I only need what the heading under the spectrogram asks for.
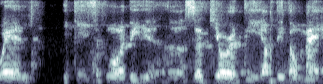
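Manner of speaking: clumsy, really bad put-on French accent. Player voicing Abdul, who attempts a Delano accent, really bad French accent. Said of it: "he attempts to do a Delano accent when he does this, which is just Abdul doing a really bad French accent".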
